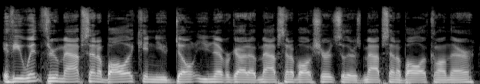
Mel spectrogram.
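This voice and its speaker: A man's voice: medium pitch, flat delivery, fast, smooth, dry recording, studio quality. A man co-hosting a podcast, rambling through his stories with plenty of fillers and loose joking. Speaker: podcast co-host. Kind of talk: casual crude banter.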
